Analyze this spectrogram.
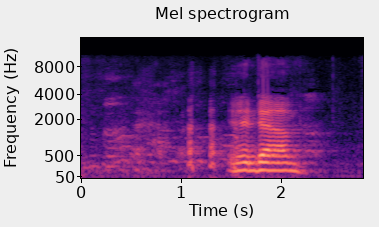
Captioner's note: audience laughing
